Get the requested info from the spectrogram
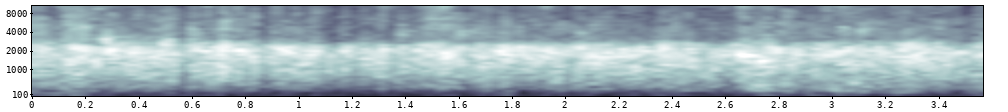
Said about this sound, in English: So that's also worth a clap.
